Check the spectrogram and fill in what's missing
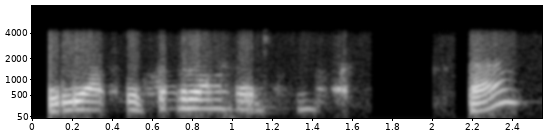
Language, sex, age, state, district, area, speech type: Hindi, male, 60+, Uttar Pradesh, Ayodhya, rural, conversation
